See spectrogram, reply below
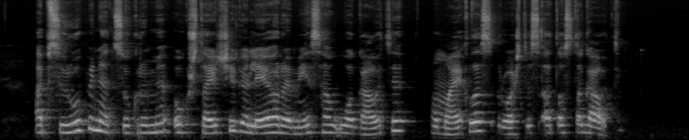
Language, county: Lithuanian, Kaunas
